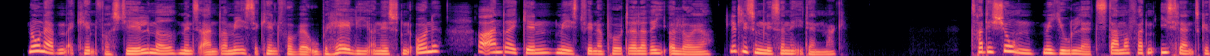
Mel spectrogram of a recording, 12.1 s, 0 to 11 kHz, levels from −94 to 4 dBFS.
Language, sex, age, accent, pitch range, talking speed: Danish, female, 20-39, native, 155-210 Hz, 210 wpm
